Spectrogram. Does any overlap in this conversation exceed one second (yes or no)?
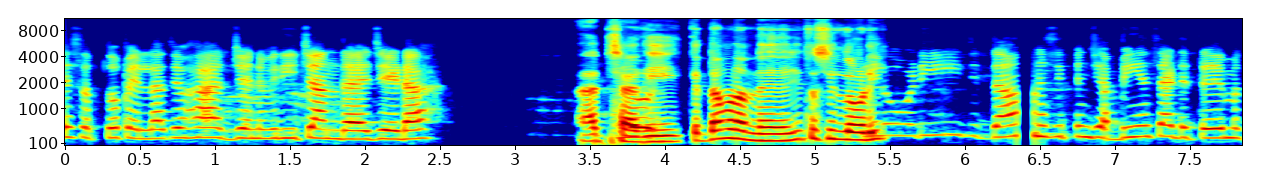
no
